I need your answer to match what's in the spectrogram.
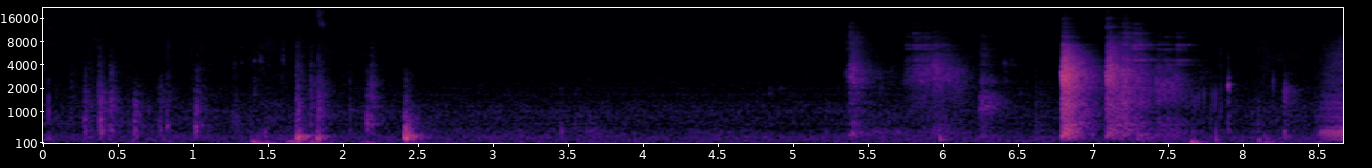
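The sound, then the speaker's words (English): Irregular knocks and clattering thumps of small objects as Melvin, an indoor-outdoor cat, pushes them off a fridge and they drop, with a louder burst of rattling clatter toward the end, separated by quiet stretches and no talking. “You're knocking stuff off the fridge?”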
